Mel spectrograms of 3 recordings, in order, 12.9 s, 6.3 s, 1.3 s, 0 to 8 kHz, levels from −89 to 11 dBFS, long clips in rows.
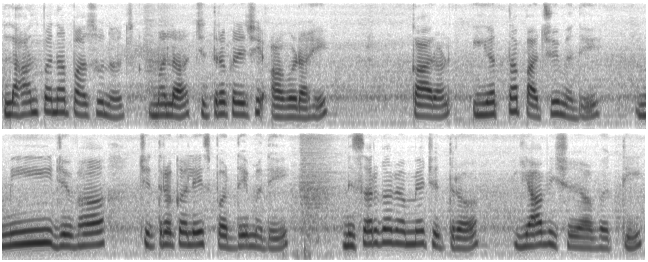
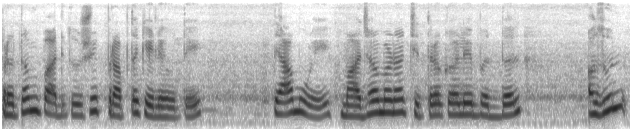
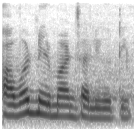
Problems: constant background noise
